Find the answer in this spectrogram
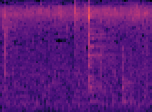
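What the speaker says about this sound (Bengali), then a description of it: "পেঁয়াজটা ভাজা ভাজা করে নিলাম," Sliced onion frying in a hot pan in a home kitchen, giving a steady bright sizzle with a few soft scrapes as it is stirred, close by and with no talking.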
